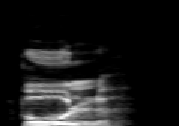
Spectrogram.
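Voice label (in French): "poule", French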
